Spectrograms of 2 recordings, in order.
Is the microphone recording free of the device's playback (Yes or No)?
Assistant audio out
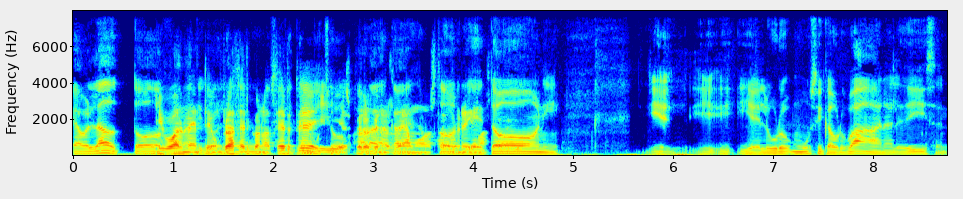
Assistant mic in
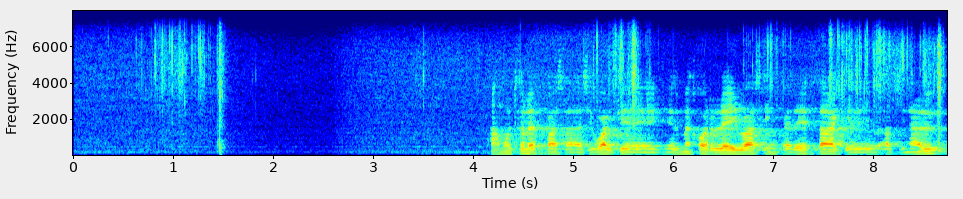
Yes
